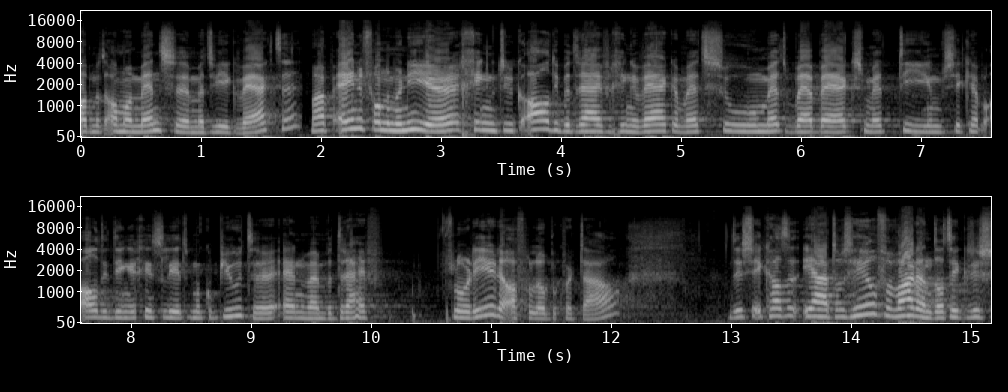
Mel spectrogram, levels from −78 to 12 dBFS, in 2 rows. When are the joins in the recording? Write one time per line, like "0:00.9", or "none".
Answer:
0:01.8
